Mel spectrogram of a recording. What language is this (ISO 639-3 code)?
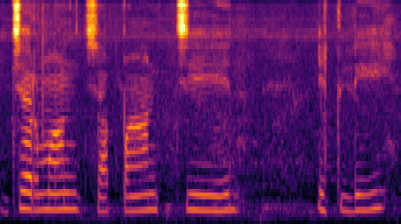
sat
